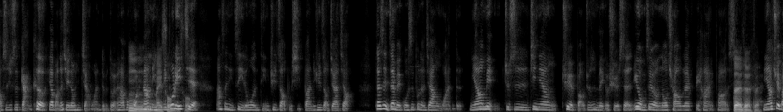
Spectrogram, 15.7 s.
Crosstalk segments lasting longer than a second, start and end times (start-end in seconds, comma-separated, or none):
2.5-3.9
